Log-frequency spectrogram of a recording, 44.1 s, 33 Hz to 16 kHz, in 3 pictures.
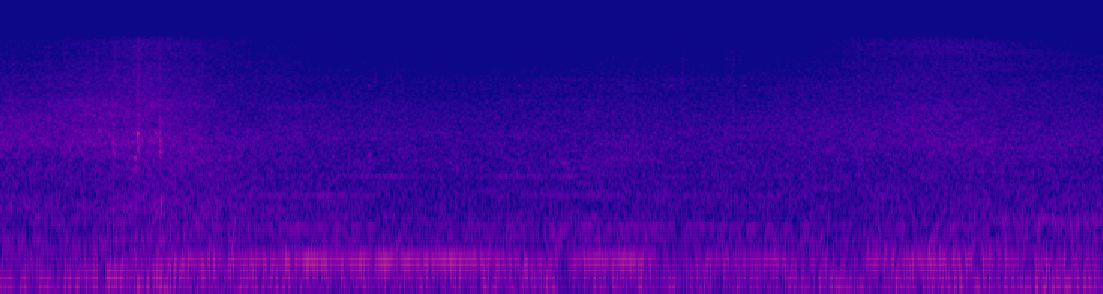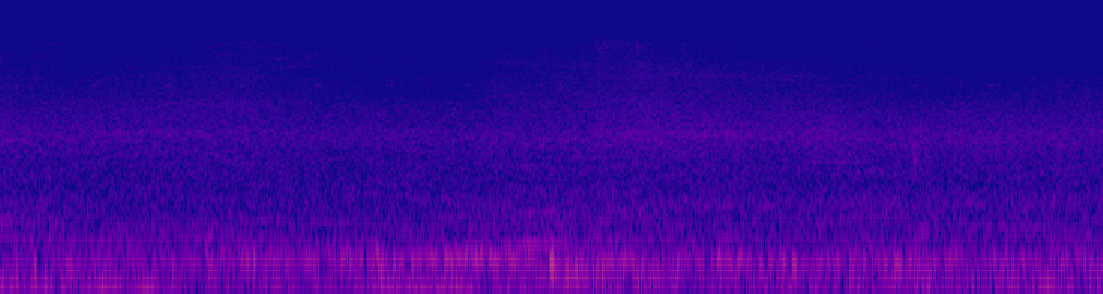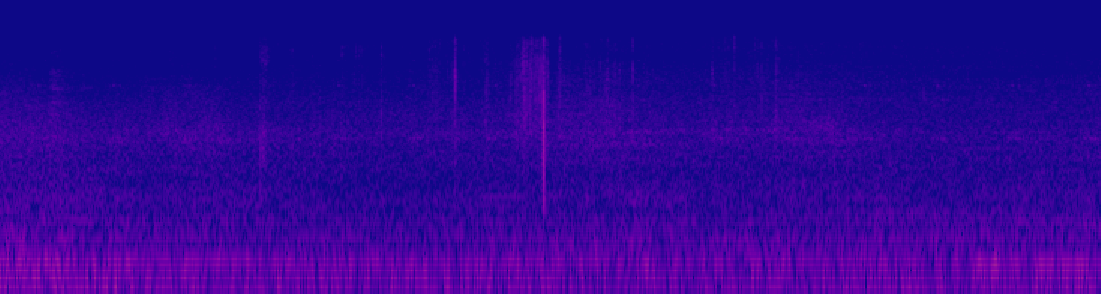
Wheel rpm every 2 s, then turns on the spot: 0, 0, 0, 0, 0, 0, 0, 0, 0, 0, 0, 0, 0, 0, 0, 0, 0, 0, 0, 0, 0, 0.
none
